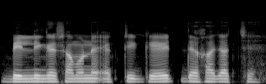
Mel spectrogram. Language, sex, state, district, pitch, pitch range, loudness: Bengali, male, Assam, Hailakandi, 135 Hz, 130-140 Hz, -17 LUFS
